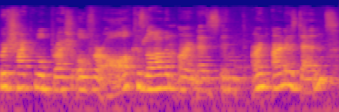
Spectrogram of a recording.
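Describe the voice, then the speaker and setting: There is noticeable background noise behind a woman whose pitch is fairly high. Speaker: beauty product reviewer; student. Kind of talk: casual talk to camera.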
